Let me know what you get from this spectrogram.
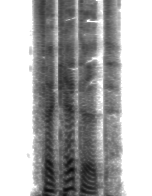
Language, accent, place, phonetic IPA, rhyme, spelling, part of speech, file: German, Germany, Berlin, [fɛɐ̯ˈkɛtət], -ɛtət, verkettet, verb, De-verkettet.ogg
- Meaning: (verb) past participle of verketten; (adjective) chained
